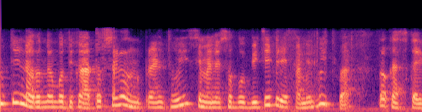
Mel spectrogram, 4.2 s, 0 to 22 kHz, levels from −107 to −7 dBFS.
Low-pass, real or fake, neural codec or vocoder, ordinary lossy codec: 7.2 kHz; fake; codec, 16 kHz, 6 kbps, DAC; Opus, 16 kbps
